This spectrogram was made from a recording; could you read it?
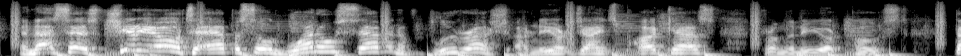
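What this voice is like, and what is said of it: Scottish accent. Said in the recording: “your favorite Scotsman ... that Scottish accent”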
